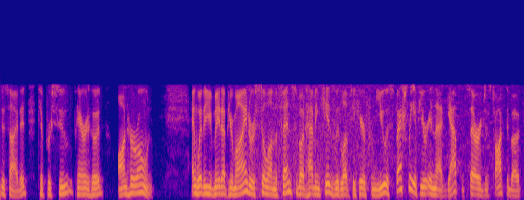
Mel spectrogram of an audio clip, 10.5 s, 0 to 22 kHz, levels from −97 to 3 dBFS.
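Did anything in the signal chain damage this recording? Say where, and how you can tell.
Yes. In call processing, room noise surges near 5 s and sinks about 5 dB by 7.06 s: the noise suppressor catching up, its estimate lagging from 4.93 s.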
